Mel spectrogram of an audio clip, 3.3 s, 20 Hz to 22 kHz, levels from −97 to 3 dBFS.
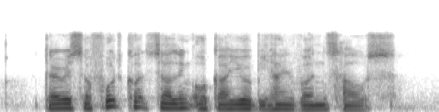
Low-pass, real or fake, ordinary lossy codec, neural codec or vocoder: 7.2 kHz; real; Opus, 16 kbps; none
